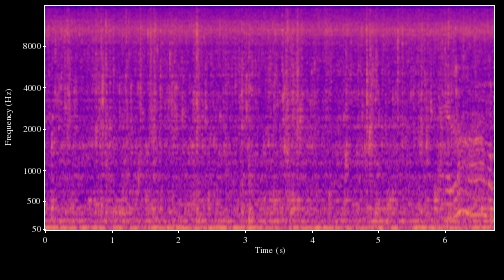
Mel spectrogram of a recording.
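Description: Water running steadily from a tap to fill a bath, a continuous close rushing splash with a voice speaking faintly under it.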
